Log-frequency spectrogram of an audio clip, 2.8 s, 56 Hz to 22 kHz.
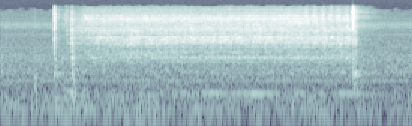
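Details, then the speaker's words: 2004 Chevy Tahoe 5.3 flex-fuel (VIN Z) during a fuel pressure test: the pump is commanded on by scan tool with key on; once pressure reaches about 48, sharp relay clicks switch the pump hum on and off; the fuel pump relay is cycling normally. "what you're hearing over what might be on your right side is the relay"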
